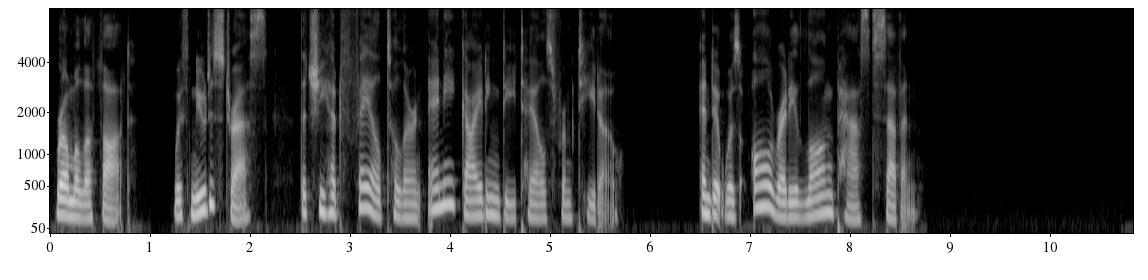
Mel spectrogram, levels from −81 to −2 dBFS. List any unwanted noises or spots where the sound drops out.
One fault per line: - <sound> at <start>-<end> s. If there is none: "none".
none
